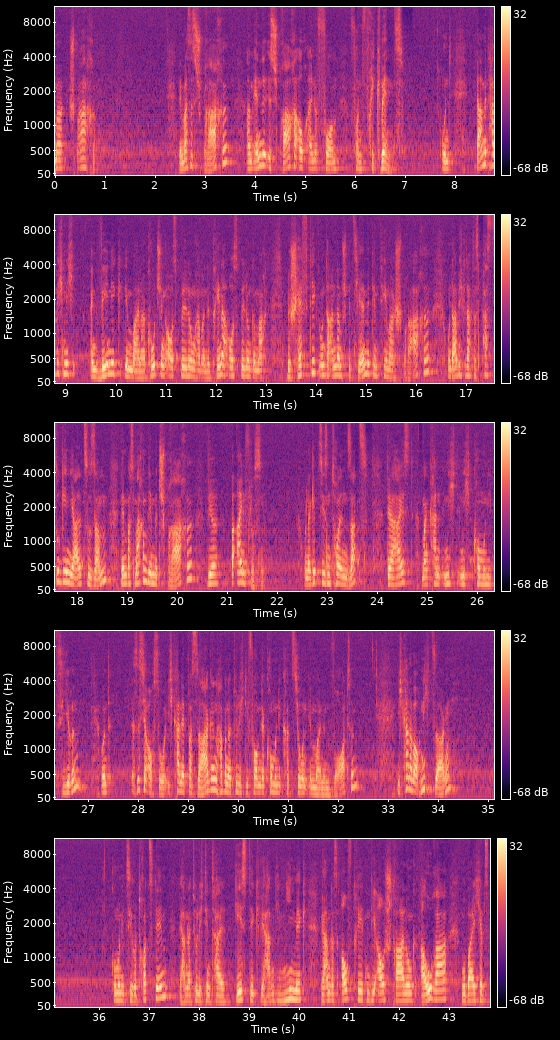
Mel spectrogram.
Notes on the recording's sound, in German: Einen Mitschnitt aus einem Vortrag.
